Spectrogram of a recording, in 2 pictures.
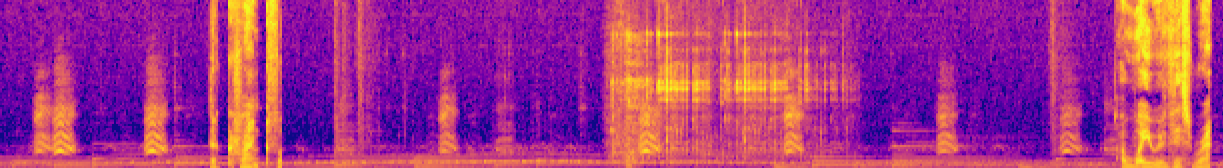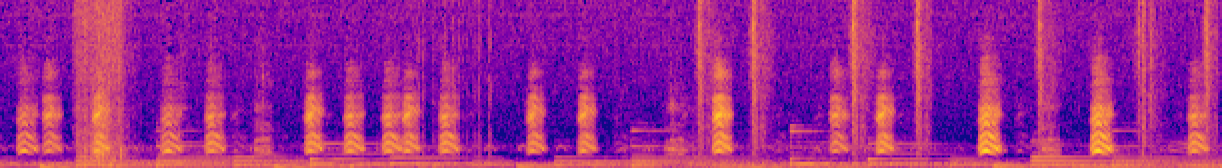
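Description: Crows caw repeatedly throughout a scene in The Dark Eye: Chains of Satinav, sharp calls recurring in quick bursts over a steady game music bed, with a voice speaking briefly and a few louder thumps in between.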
